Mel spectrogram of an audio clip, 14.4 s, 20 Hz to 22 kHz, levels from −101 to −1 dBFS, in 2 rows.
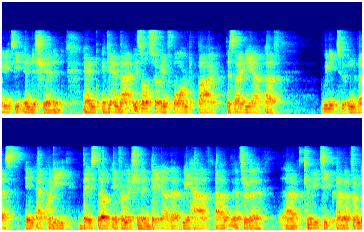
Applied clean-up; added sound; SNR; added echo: neural separator model SepFormer DNS4.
